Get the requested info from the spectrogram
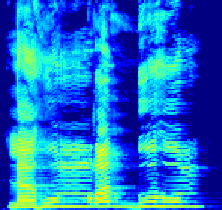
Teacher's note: Karena ada mim sukun yang menghadapi huruf selain mim dan ba, yaitu huruf ro. Maka cara baca mim sukunnya dibunyikan dengan idhar atau jelas bunyi M-nya tidak perlu ditahan. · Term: idhar syafawi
